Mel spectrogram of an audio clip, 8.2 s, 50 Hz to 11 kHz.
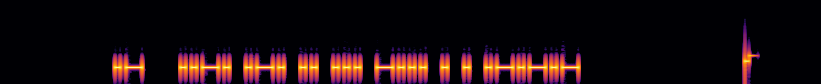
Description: Morse code, heard as a keyed tone, about 21 wpm, 700 Hz. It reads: A FRISBEE.
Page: morse-code-ninja-practice-22wpm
